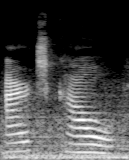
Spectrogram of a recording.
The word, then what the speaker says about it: Artical: Artical, é isso? A pronúncia é essa, gente. Artical.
